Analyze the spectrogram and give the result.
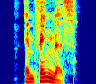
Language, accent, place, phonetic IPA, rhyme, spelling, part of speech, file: German, Germany, Berlin, [ɛmˈp͡fɛŋnɪs], -ɛŋnɪs, Empfängnis, noun, De-Empfängnis.ogg
- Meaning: conception; the act of becoming pregnant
